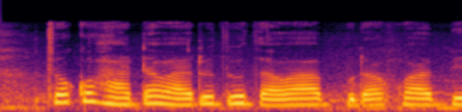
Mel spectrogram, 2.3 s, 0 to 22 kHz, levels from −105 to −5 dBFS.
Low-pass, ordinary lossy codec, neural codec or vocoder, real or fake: 10.8 kHz; none; none; real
